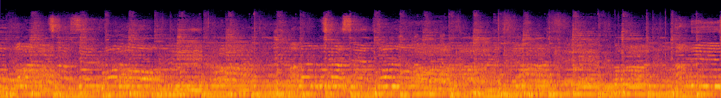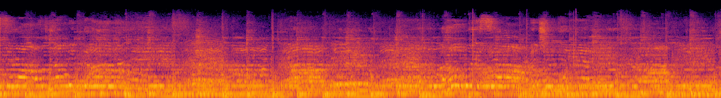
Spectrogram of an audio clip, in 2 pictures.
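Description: A church congregation singing a worship song together, loud and continuous.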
